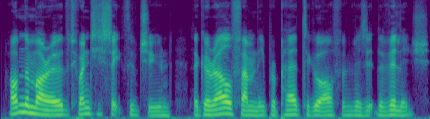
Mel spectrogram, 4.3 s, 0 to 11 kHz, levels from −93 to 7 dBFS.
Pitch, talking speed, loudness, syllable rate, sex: 130 Hz, 265 wpm, -19 LUFS, 7.5 syllables/s, male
